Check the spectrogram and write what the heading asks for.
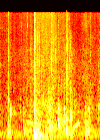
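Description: The metal latch of a horse trailer's side door being worked and the door opened: a few sharp clicks, with a heavy clunk about a third of the way in and another sharp click a little past halfway.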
